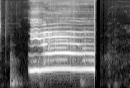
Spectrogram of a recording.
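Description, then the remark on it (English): A person's voice does one long, loud, steady meow close to the microphone, imitating a cat, held for about a second after a brief soft breath, then silence. “meowing into the mic when I was gone.”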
